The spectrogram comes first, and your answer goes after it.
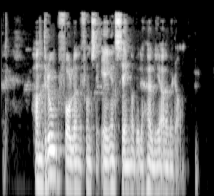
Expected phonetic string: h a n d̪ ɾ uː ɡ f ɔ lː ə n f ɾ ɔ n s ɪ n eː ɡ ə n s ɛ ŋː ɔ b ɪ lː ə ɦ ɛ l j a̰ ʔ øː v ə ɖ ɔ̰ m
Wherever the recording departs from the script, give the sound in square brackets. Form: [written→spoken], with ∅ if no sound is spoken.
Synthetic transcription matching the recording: h a n d̪ ɾ uː ɡ f ɔ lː ə n f ɾ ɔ n s ɪ n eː ɡ ə n s ɛ ŋː ɔ [b→v] ɪ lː ə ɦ [ɛ→œ] l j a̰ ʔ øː v ə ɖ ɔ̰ m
